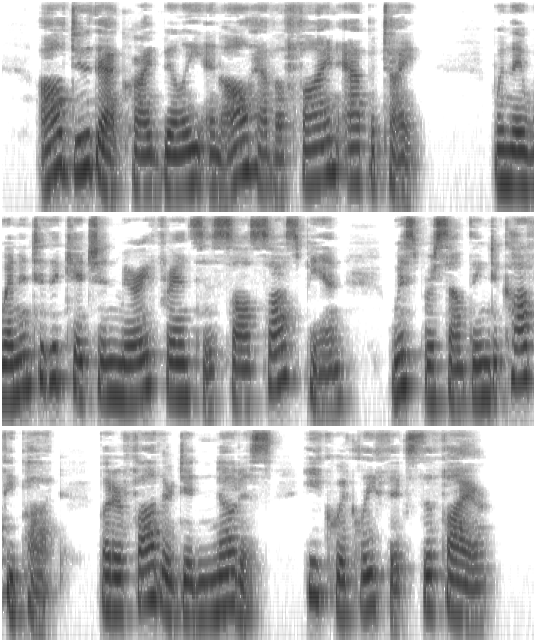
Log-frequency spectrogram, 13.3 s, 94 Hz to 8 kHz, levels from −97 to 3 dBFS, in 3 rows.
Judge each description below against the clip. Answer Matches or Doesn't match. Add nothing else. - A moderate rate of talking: Matches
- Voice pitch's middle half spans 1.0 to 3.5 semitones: Doesn't match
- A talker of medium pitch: Matches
